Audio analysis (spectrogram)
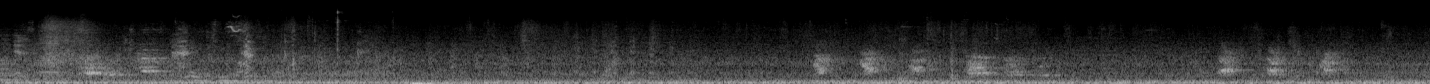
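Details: Playing daycare dogs, adoptable from a shelter: a few sharp barks at the start, then quieter, with clusters of short yaps returning later, set against a low droning background and occasional clatter.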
